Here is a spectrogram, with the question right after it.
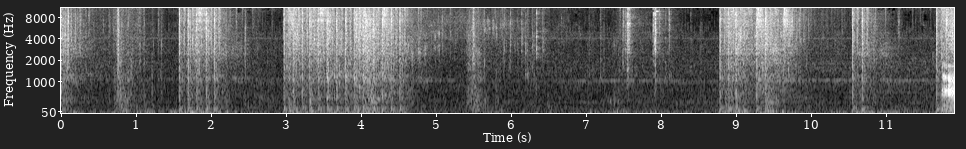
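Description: Assault rifle fire in Resident Evil 3, several loud bursts of rapid automatic shots separated by short pauses, close and dominant with no talking.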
